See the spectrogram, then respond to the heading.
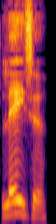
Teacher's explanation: What we see is the final N being suppressed. Lezen. You have a consonant initial in the following word.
